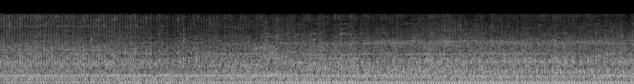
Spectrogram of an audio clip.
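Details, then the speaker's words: International DT466 diesel with a 5-speed, first start in 8 years, after cleaning out the turbo and freeing a stuck fuel shutoff. It settles into a steady, even, deep idle clatter with no misses or knocks, and sounds healthy. "sounds good looks like it's going to run all right uh I think everything will be fine on it"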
